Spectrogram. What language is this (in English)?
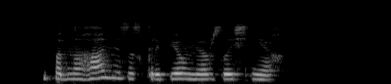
Belarusian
